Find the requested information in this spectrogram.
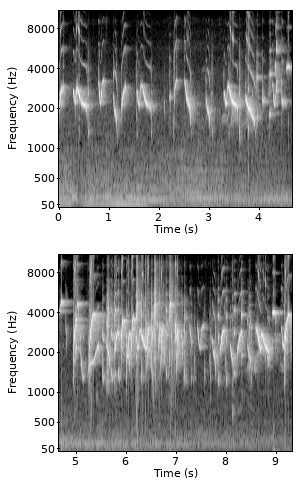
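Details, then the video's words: Horsfield's babbler in full kleperan variation for songbird masteran: separated slurred whistles at first, building into a long dense rattle of overlapping chattering notes, then easing back to spaced whistled phrases. "masteran andalan khas burung pelanduk semak suara full variasi kleperan"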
